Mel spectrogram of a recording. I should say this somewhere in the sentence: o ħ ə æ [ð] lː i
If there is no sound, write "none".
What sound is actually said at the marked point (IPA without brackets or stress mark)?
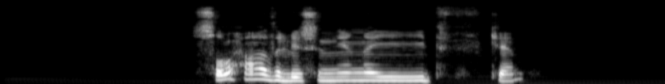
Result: ð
